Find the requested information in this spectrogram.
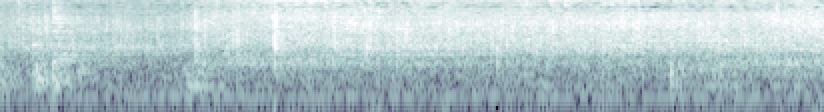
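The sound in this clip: Steady, faint sizzling of brined preserved lemons browning in a cocotte. An even crackle of frying runs throughout, with one brief knock early on.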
